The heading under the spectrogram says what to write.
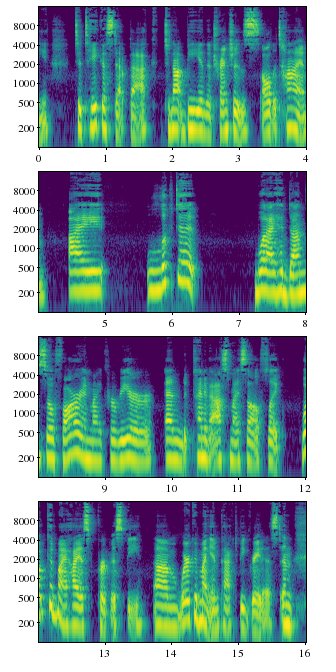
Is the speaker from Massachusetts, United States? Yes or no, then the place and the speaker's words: yes; Boston, Massachusetts, United States; being here in Boston, in my hometown, it feels especially important for me to be engaged with folks who don't have access to the things that I had access to. I want the future of Boston to look really different from the Boston that I grew up in.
